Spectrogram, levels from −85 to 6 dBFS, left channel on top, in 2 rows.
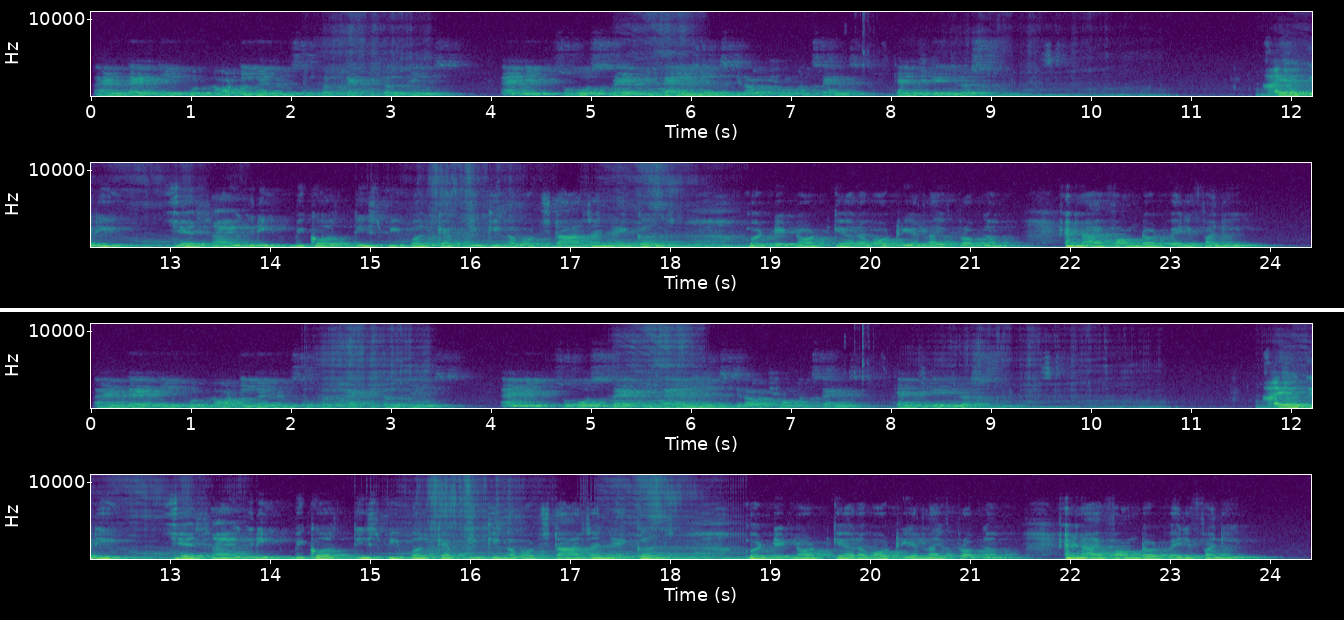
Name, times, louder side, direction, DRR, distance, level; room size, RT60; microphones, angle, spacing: voice 1, 0.0-3.6 4.1-7.7 8.0-9.2, equal, 20° right, -1 dB, 7.9 m, -29 dB
Zipper (clothing), 2.1-3.5 5.1-6.2 7.6-10.9 11.6-13.9 14.8-18.8, right 1 dB, 50° right, 2.9 m, -36 dB
voice 2, 11.7-12.5 13.0-23.8, right 2 dB, 65° right, 5 dB, 5.4 m, -23 dB
29.5 x 26.5 x 6.6 m, 0.66 s
head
